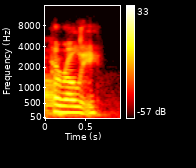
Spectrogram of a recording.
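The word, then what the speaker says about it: Károlyi: I'm sure I'm going to butcher this, but Bella Carolia. Caroli. There you go.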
